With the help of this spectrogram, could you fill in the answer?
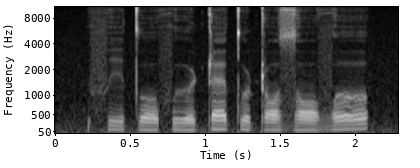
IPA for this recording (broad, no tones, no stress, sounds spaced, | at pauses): f i t̪ o f ɯ ʈ ɛ t̪ u ʈ ɔ z ɔ v ɤ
